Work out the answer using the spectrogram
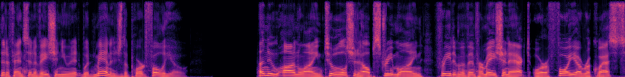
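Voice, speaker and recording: An unremarkable speaking voice from a man with fairly high pitch, ordinary pitch variation and very even loudness, delivered at a moderate pace. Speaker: radio news anchor. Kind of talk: formal daily newscast read from a script. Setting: studio. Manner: crisp, measured newsreader cadence, even and authoritative; brisk item-to-item delivery with clear enunciation of acronyms.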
